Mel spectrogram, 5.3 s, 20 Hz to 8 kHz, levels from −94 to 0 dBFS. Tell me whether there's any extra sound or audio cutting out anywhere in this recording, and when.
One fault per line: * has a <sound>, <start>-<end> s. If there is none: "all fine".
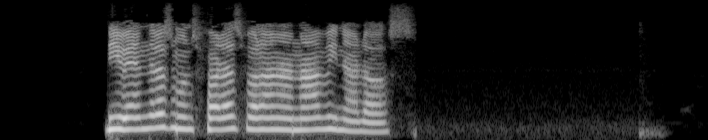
all fine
